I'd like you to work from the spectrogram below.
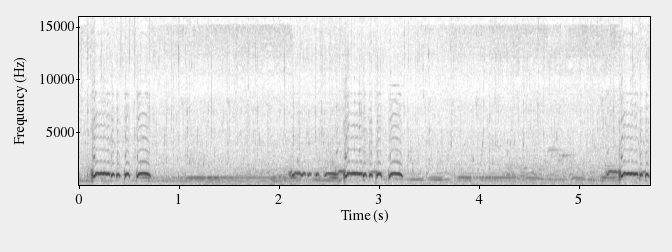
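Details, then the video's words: Zebra doves in the wild sing loud, rolling, cooing phrases of quick bubbling notes, repeated about every two and a half seconds. Softer doves coo steadily behind them. "Masteran Kutut di Alam Ini Bikin Burung Kamu Kaya Bersuara Emas!"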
